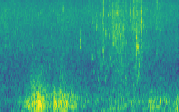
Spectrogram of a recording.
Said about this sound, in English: Imagine two men, let's call them Harry and Carl, on a boat. The mast is struck by lightning,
